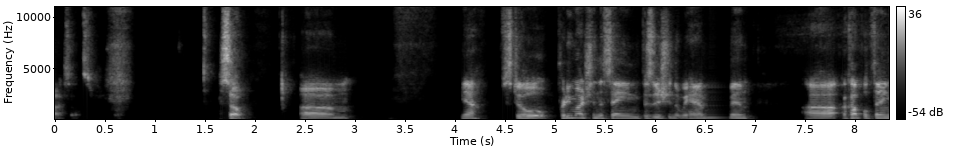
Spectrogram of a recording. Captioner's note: snorts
